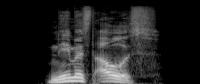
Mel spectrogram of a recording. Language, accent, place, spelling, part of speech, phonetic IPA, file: German, Germany, Berlin, nähmest aus, verb, [ˌnɛːməst ˈaʊ̯s], De-nähmest aus.ogg
- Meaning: second-person singular subjunctive II of ausnehmen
